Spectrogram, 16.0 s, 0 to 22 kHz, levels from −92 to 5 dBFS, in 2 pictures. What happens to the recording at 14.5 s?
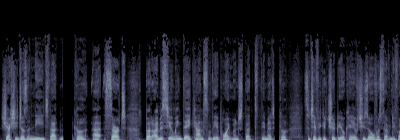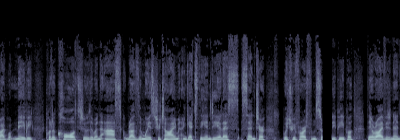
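At 14.44 s, just after "which we've heard from", a digital broadcast dropout mutes the speech with an 8 ms fade until 14.65 s. Unlike a network glitch, the receiver simply silences corrupted frames, so the lost audio never returns.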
